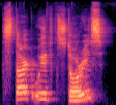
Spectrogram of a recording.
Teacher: É bem sutil esse with, não precisa fazer um sopro, é só um with. Pode só tocar a língua.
